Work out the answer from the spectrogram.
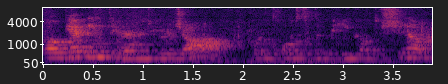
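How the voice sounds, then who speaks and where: An actress reading a brisk, commanding woman doctor at a table read. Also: mid-range voice, fairly even intonation, far from the mic, natural voice. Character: urgent woman doctor Dr. Smith. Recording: echoey room, mic from afar, faint noise.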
